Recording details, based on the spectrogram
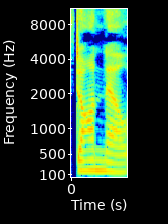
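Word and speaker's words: Donnell: The name is Darn Nell and always has been.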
